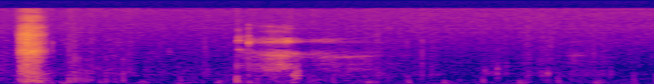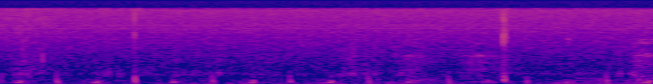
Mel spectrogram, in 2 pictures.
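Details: Induced sneezing: one loud, explosive sneeze, then a softer breathy burst, followed by quiet room noise.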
